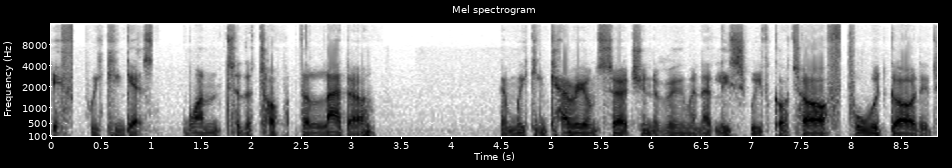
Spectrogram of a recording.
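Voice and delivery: whispering very quietly, hushed. Game player speaking in character to Aladai, whispering very quietly. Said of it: "I'm going to whisper very, very quietly".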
